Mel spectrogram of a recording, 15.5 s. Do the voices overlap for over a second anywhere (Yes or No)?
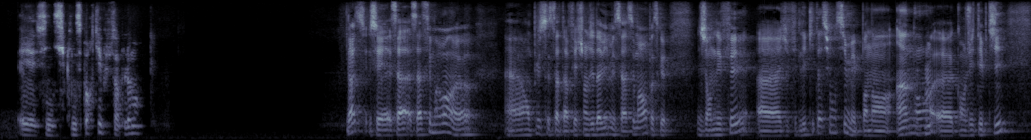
No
